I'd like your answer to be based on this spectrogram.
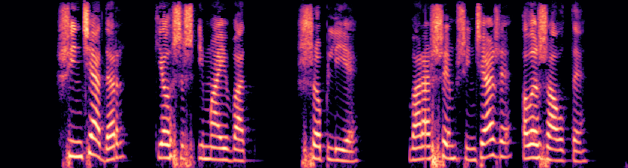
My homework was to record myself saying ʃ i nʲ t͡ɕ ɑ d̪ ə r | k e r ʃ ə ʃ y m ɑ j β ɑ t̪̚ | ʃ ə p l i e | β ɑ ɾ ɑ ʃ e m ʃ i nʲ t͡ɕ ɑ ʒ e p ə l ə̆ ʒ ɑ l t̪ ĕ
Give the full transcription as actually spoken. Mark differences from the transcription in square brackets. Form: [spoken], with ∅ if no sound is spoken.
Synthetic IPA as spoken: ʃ i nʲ t͡ɕ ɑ d̪ ə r | k e [l] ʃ ə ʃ [i] m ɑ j β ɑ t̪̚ | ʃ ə p l i e | β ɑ ɾ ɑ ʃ e m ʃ i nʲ t͡ɕ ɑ ʒ e [k] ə l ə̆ ʒ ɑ l t̪ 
